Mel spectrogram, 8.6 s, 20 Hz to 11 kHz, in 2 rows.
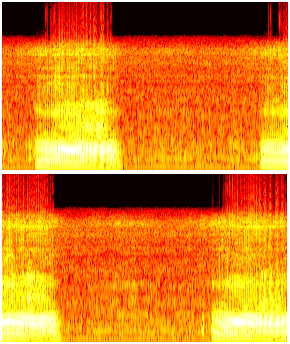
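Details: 20-year-old woman snoring very loudly in bed, recorded by her boyfriend lying next to her: three loud, rough, buzzing snores about 3.5 seconds apart, roughly 17 a minute, each over a second long, with quiet breathing between; loud snoring.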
